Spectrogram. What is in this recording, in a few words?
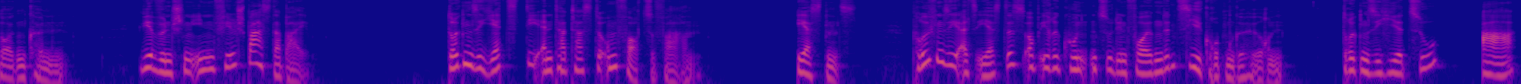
e learning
